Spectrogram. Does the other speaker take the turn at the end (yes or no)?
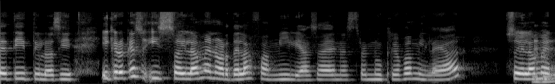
no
